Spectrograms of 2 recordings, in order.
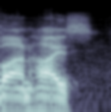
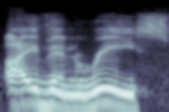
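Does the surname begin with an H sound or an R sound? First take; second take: H sound; R sound. First: The surname begins with an H sound. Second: The surname begins with an R sound. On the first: This is how the person himself says the name. "by his own pronunciation, it's Ivan Heiss" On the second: This is how most people say the name. "people know him as Ivan Reis"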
